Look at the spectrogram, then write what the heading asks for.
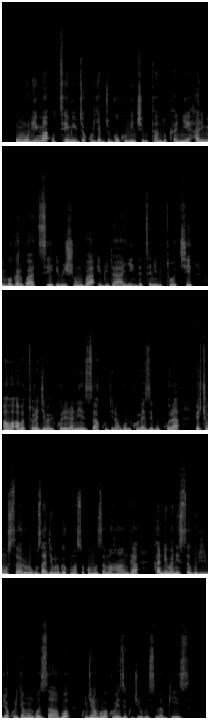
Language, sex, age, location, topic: Kinyarwanda, male, 18-24, Huye, agriculture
